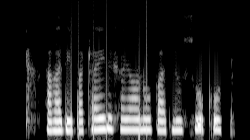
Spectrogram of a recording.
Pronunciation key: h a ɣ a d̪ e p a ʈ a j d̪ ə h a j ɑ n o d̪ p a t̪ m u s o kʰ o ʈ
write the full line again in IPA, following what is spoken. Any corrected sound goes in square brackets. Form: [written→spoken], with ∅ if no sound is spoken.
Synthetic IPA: h a ɣ a d̪ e p a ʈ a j d̪ ə [h→ʃ] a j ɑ n o [d̪→∅] p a t̪ [m→n] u s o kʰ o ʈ

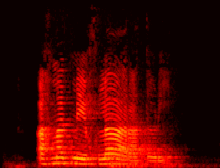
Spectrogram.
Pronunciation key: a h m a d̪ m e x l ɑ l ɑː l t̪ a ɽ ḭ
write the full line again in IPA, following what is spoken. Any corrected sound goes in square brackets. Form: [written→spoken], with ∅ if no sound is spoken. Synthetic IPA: a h m a d̪ m e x l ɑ [l→ɾ] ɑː [l→∅] t̪ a ɽ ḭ

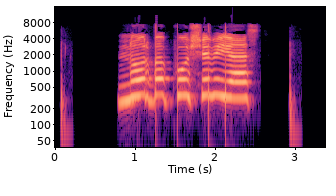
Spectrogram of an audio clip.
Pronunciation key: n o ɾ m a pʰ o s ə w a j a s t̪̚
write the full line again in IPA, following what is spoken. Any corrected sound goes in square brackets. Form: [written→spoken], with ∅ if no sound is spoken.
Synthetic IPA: n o ɾ [m→b] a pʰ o [s→ʃ] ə w [a→i] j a s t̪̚

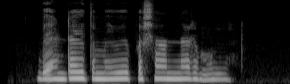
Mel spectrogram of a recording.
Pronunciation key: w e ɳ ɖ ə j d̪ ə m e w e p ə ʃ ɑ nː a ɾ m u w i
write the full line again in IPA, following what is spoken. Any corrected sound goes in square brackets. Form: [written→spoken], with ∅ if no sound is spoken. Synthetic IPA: [w→b] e ɳ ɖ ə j d̪ ə m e w e p ə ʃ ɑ nː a ɾ m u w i

